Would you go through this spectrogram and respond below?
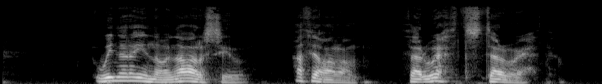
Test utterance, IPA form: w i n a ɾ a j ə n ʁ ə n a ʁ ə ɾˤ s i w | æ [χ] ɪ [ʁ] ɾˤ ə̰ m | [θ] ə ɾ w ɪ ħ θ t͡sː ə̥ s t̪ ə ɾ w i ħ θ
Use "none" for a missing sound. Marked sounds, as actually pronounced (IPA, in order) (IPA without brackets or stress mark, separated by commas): θ, ʁ, θ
